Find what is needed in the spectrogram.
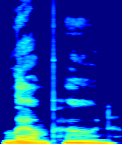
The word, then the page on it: lampoon: lam-POON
